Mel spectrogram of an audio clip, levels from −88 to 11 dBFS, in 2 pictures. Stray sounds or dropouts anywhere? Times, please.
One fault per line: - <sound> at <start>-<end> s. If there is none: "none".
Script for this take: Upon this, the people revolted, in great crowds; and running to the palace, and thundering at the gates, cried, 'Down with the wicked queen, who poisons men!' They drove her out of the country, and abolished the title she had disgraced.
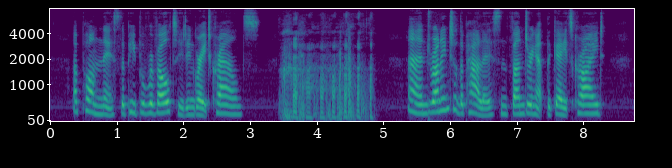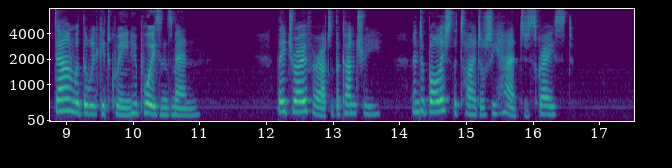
- laugh at 3.4-5.0 s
